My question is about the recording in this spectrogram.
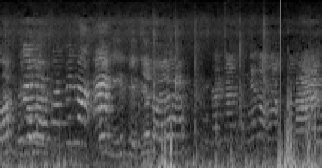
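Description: Voices of people talking, with no words close enough to be transcribed. Near the end a loud rushing noise sets in.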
